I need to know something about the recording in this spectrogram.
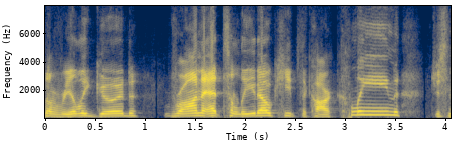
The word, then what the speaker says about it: Toledo: So that was nice, and I'm hoping to carry that momentum with a really good run at Toledo, keep the car clean, just not do anything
